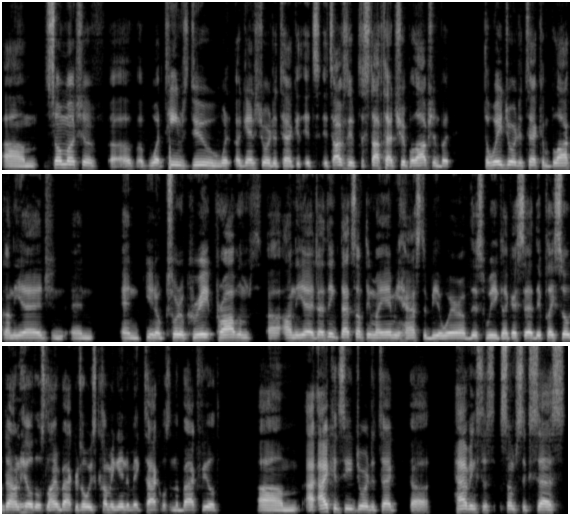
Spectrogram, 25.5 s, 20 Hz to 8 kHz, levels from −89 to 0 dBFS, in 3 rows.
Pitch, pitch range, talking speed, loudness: 125 Hz, 120-135 Hz, 200 wpm, -27 LUFS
